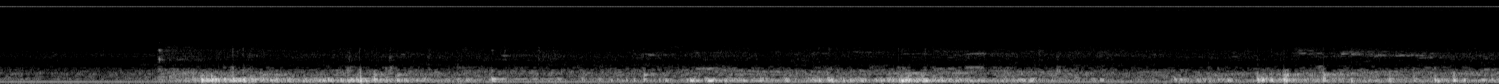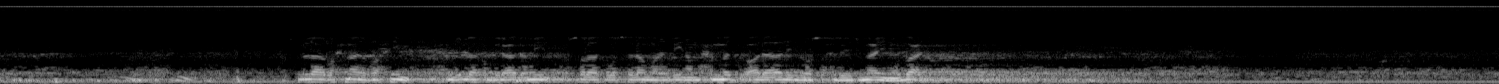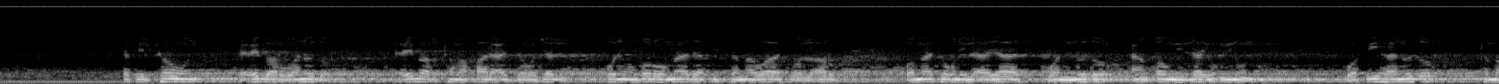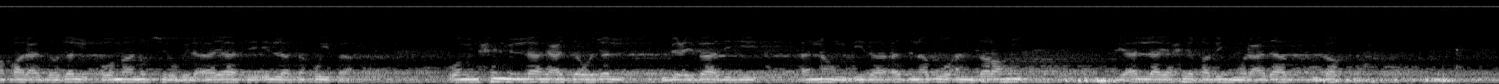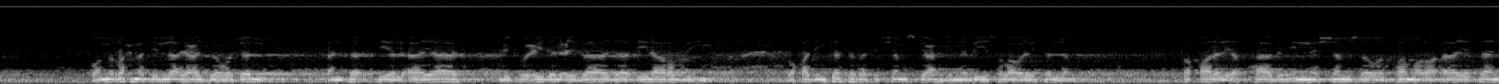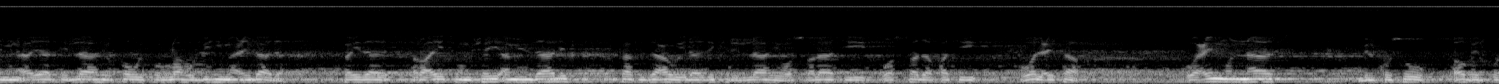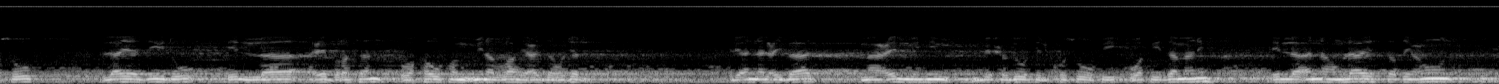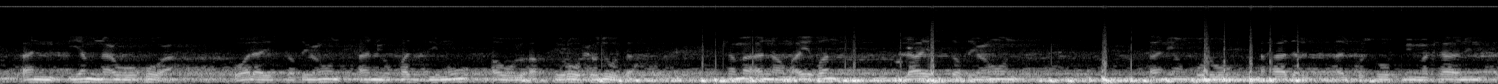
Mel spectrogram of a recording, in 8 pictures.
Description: خطبة الكسوف ٢٩ شعبان ١٤٢٦هـ > الكسوف 🕌 > المزيد - تلاوات الحرمين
